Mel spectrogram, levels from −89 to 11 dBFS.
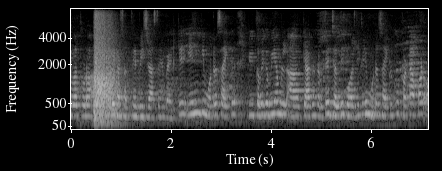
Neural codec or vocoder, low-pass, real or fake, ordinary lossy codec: none; none; real; none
